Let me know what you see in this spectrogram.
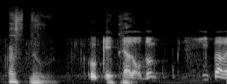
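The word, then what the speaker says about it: Rastnûv: un mot, le mot Rast-Nouv. Ça s'écrit. R-A-S-T-N-U-V. Rast-Nouv. Avec un accent circonflexe sur le U parce que ça se prononce OU. Ce qui fait Rast-Nouv. Rast-Nouv.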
